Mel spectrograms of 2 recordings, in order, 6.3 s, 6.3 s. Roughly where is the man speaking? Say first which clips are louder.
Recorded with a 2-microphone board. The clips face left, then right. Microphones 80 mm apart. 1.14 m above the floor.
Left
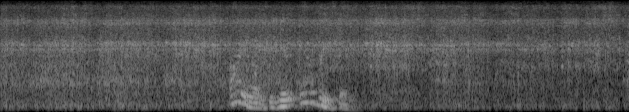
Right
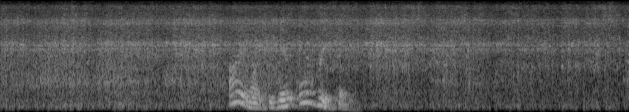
Right 3 dB; right.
